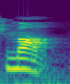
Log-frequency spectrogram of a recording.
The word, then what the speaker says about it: Shema: Yes, it is Deuteronomy 6:4-5, and it's, as Mike just said, is also known as the, some people say Shema, but it's normally pronounced Shema. Shema, the E sort of just flows.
